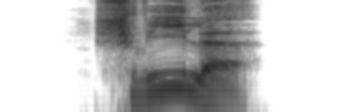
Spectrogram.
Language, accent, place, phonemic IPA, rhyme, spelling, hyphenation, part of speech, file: German, Germany, Berlin, /ˈʃviːlə/, -iːlə, Schwiele, Schwie‧le, noun, De-Schwiele.ogg
- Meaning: callus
